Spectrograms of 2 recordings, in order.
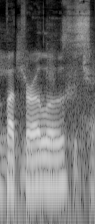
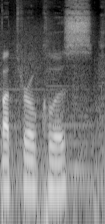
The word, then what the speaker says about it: Patroclus: greek mythology i think hello patrollos but true i i can never say his name right uh where's the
